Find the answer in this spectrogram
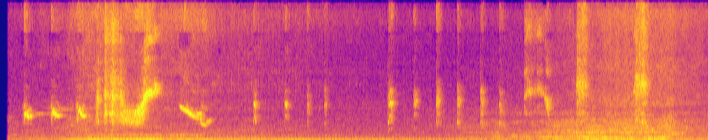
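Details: Long-tailed shrike in lively full song, used as a master recording for training other birds and provoking them to sing: sharp whistled slurs and harsh scratchy bursts, with scattered clicks and chattering notes over a low background hum.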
